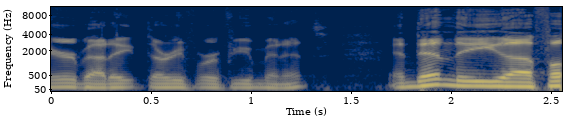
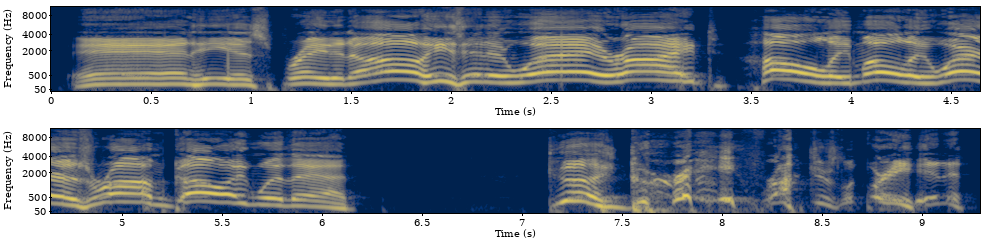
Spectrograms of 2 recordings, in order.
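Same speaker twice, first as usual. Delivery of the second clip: high, loud, astonished call; thrilled live golf call; excited play-by-play; 12 semitones higher, 6 dB louder than usual. Real, not acted. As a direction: react like the shot just sailed way right. Excited live call of bad shot.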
